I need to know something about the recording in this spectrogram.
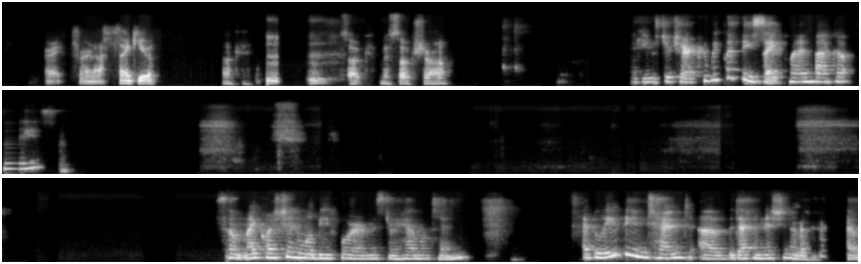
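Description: A woman speaks calmly through an online call, pausing between phrases.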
